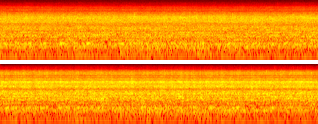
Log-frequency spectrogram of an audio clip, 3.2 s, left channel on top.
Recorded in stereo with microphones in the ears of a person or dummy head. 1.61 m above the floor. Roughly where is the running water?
Right.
